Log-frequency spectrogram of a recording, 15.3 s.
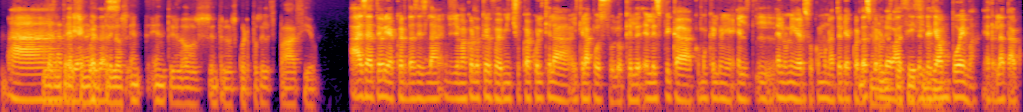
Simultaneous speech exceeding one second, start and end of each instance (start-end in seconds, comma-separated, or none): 0.7-1.9, 12.9-14.2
